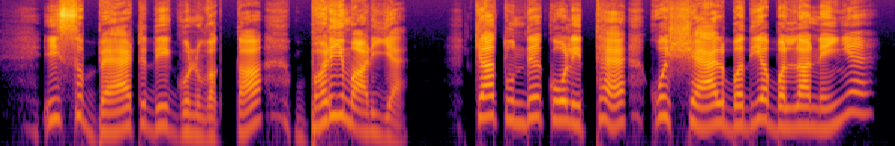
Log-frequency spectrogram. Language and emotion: Dogri, angry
